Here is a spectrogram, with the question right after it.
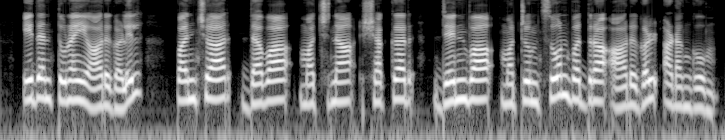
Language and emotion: Tamil, neutral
